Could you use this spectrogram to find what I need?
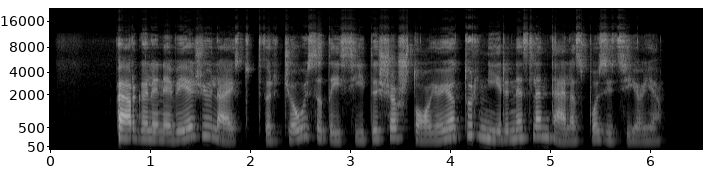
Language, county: Lithuanian, Vilnius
